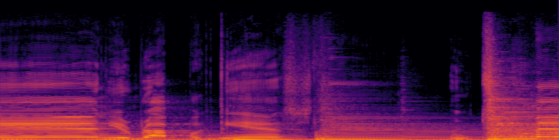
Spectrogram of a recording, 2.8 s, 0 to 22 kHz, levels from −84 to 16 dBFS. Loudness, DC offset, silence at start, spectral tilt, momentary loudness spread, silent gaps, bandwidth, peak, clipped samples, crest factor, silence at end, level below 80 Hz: -17 LUFS; under 0.1%; 0 s; -5 dB/octave; 8 LU; none; 17 kHz; 0 dBFS; under 0.1%; 16 dB; 0 s; -26 dBFS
